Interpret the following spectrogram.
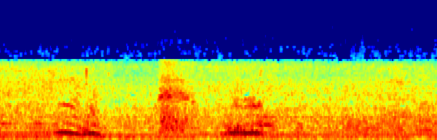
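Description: Two short, wordless groans from a man, the first falling in pitch, with a brief noisy burst between them, over a steady low hum, recorded on low-fidelity dashcam audio.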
